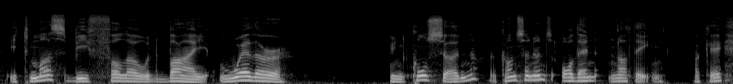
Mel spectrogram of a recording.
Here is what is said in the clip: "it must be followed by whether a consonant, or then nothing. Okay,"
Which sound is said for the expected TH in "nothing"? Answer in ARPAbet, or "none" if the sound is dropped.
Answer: TH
